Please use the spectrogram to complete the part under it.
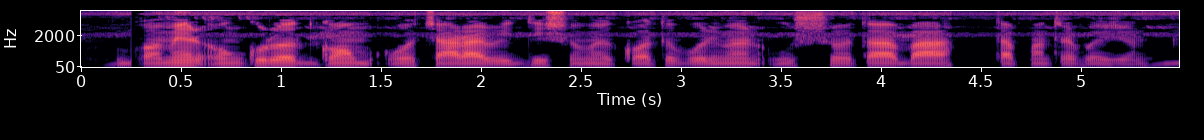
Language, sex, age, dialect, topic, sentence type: Bengali, male, <18, Northern/Varendri, agriculture, question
